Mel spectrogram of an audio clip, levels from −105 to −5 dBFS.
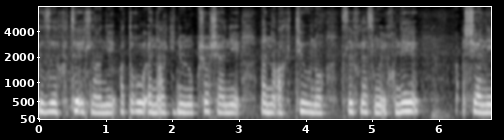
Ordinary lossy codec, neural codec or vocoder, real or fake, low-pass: none; codec, 16 kHz, 16 kbps, FreqCodec, larger model; fake; none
